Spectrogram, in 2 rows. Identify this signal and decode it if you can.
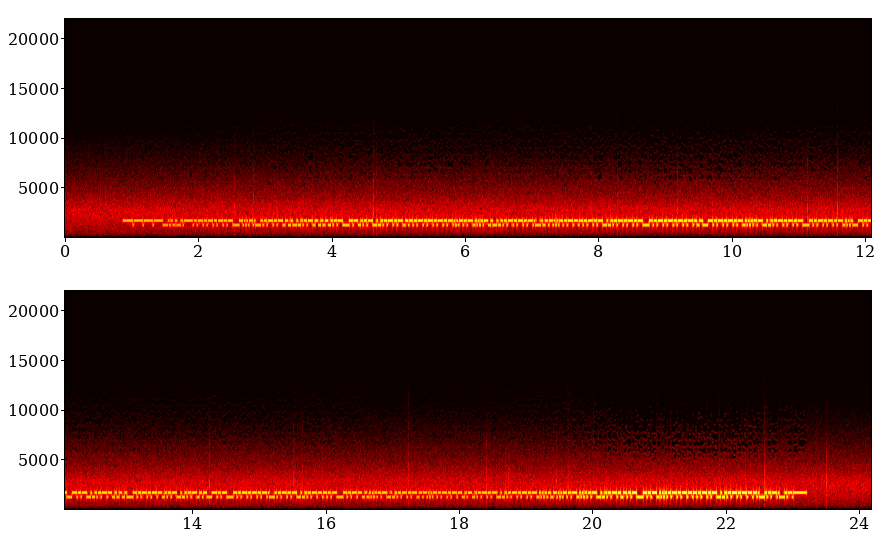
RTTY (50 baud, 450 Hz shift), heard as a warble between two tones, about 1500 Hz centre, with radio static, fading and static crashes. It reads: 5638 8857 0647 3061 5294 5499 7857 0953 1574 0677 4264 2541 1331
